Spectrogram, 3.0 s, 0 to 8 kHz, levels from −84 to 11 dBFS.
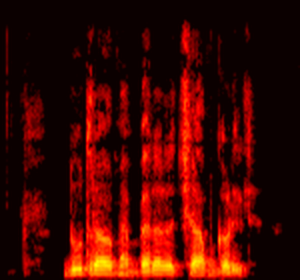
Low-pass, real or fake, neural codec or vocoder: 7.2 kHz; real; none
